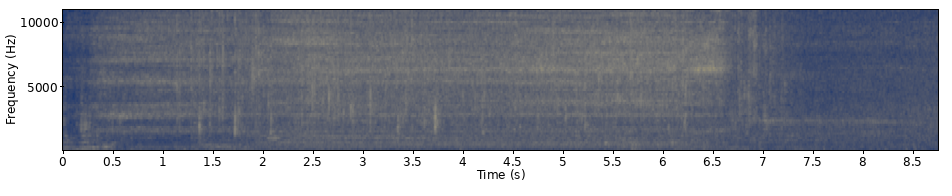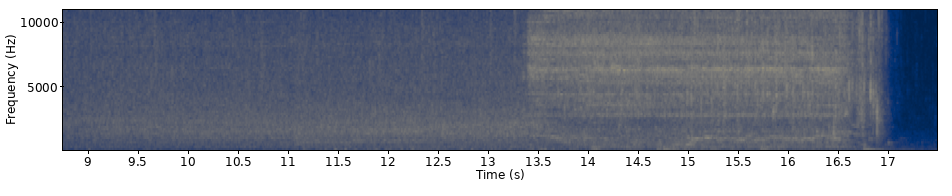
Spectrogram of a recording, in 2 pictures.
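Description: River water gushes steadily from a pipe into a house shower as someone bathes, about 10 gallons, a loud hissing flow that softens and drops to a lower rush midway, then surges back to full force before cutting off abruptly.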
